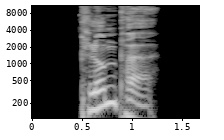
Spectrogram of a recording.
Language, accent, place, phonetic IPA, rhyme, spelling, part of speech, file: German, Germany, Berlin, [ˈplʊmpə], -ʊmpə, plumpe, adjective, De-plumpe.ogg
- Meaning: inflection of plump: 1. strong/mixed nominative/accusative feminine singular 2. strong nominative/accusative plural 3. weak nominative all-gender singular 4. weak accusative feminine/neuter singular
